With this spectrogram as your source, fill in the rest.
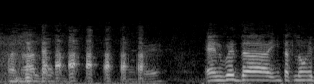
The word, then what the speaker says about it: panalo: Panalo. Panalo. Panalo. Yeah, he taught me how to say it the right way. Panalo.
